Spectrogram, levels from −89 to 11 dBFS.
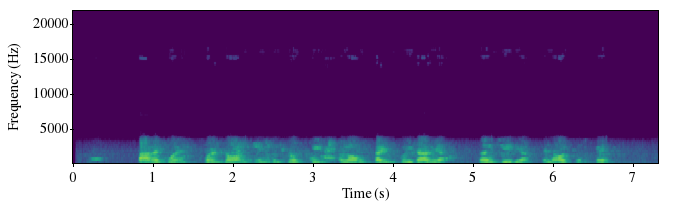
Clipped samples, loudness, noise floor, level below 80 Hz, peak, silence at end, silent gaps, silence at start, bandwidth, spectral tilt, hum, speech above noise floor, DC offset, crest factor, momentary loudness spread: under 0.1%; -20 LUFS; -48 dBFS; -68 dBFS; -2 dBFS; 0.6 s; none; 0.2 s; 3.9 kHz; -11.5 dB/octave; none; 28 dB; under 0.1%; 18 dB; 13 LU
